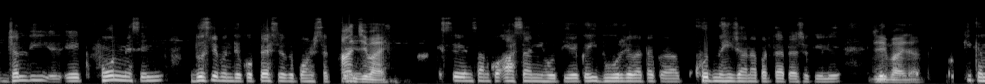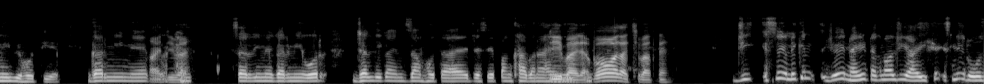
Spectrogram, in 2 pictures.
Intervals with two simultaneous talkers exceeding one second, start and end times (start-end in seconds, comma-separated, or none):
none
